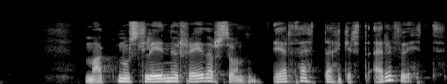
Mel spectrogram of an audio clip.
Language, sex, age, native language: Icelandic, male, 30-39, Icelandic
